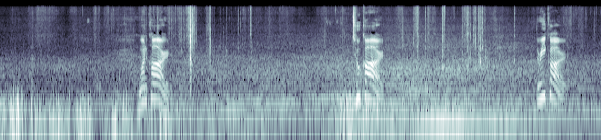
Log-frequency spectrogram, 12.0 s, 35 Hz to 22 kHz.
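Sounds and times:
cards clicking: 3.4s - 5.2s, 7.9s - 10.4s.

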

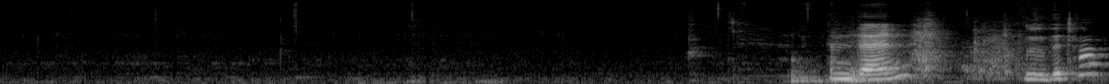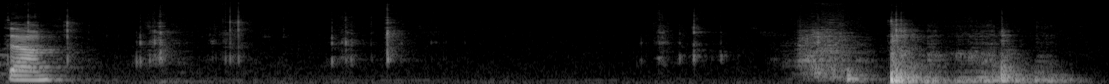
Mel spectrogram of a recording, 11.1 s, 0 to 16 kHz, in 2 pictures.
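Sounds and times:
thunk on tabletop: 10.0s - 10.9s.

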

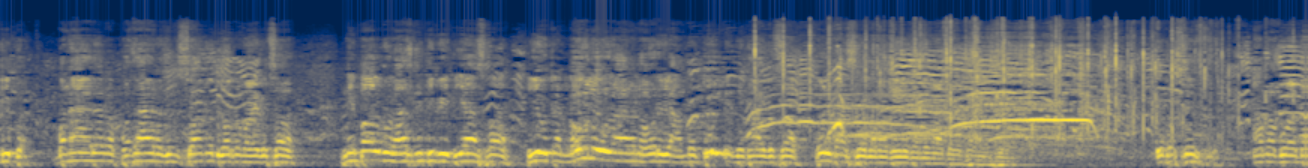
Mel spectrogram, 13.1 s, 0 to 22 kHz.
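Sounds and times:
crowd cheering and shouting: 0.0s - 3.0s, 6.3s - 13.0s
man speaking: 11.6s - 13.0s.

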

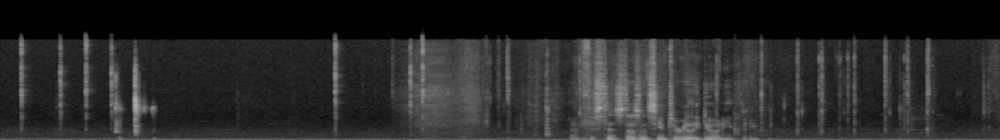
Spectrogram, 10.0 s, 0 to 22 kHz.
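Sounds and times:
low steady hum: 0.0s - 10.0s
keyboard and mouse clicks: 0.2s - 1.6s, 7.3s - 10.0s.

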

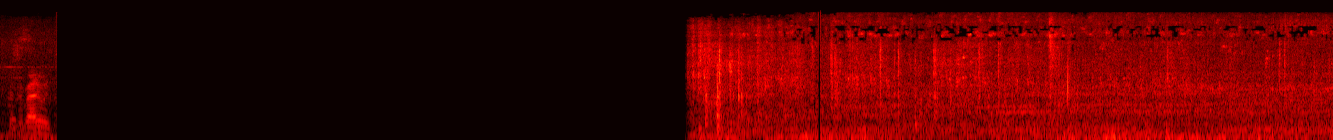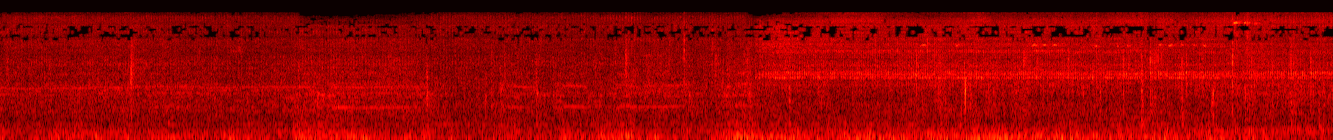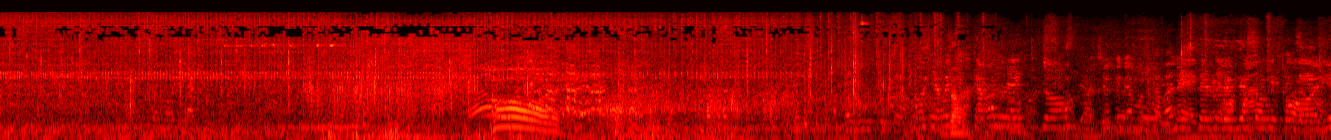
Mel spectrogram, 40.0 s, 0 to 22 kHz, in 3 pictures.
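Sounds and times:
bike tyre rumble: 6.9s - 36.6s
wind on microphone: 13.2s - 26.4s, 29.5s - 34.5s.

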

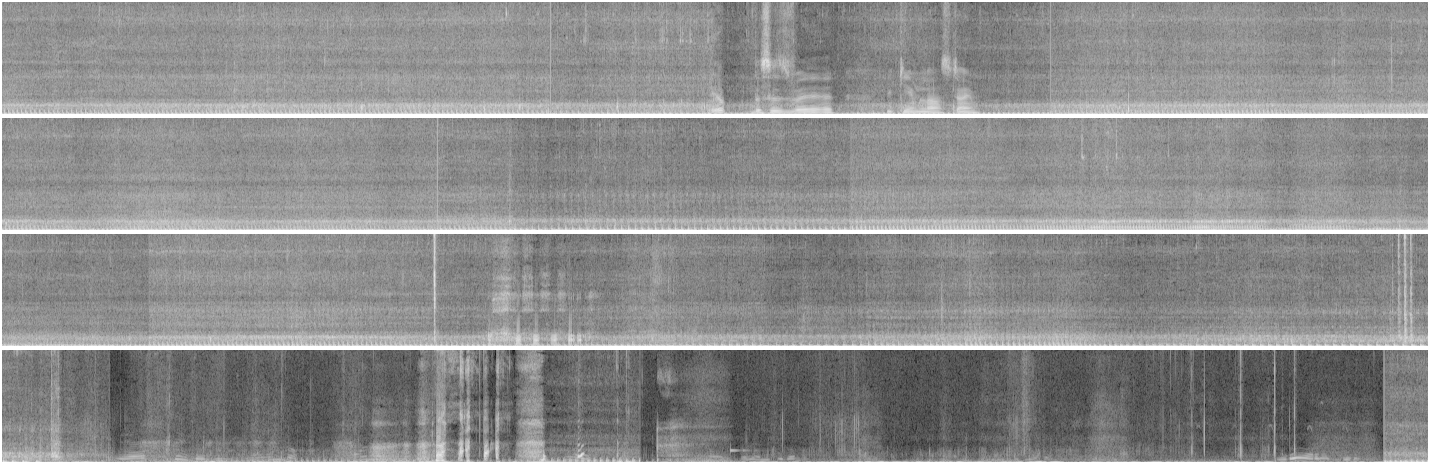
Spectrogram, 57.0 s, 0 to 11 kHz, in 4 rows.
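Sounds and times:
motorcycle engine running: 0.0s - 51.3s, 56.6s - 57.0s.

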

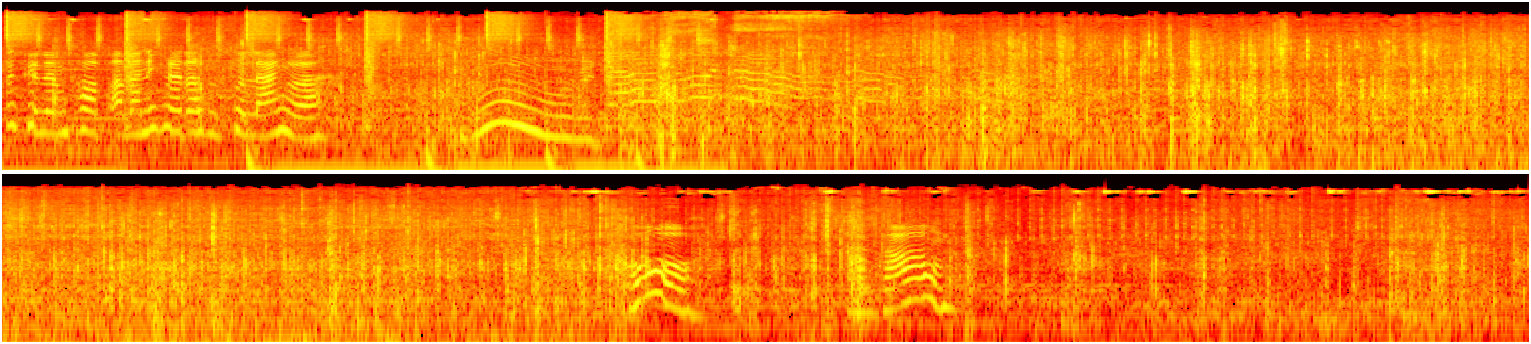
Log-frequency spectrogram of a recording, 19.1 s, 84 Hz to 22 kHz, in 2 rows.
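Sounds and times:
bike rattling and clattering: 0.0s - 19.0s
tyres crunching over loose stones: 0.0s - 19.0s.

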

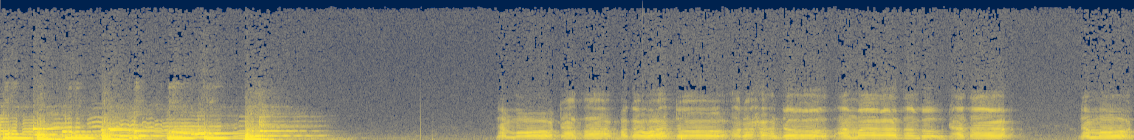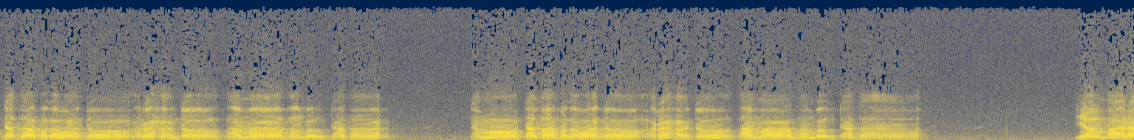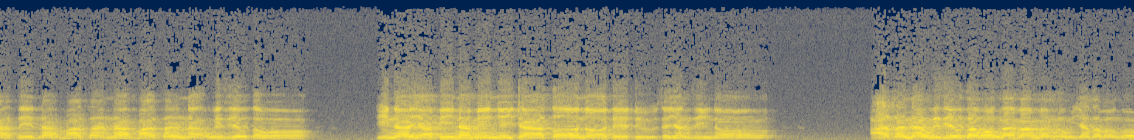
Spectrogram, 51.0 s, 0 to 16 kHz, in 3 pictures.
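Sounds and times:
man chanting: 7.4s - 15.4s, 16.2s - 23.0s, 24.1s - 31.0s, 33.2s - 38.8s, 39.7s - 45.7s, 47.1s - 51.0s.

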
